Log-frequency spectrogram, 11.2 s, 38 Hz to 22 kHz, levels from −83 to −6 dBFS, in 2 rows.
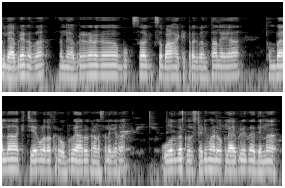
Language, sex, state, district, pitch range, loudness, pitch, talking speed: Kannada, male, Karnataka, Bijapur, 115-125 Hz, -19 LUFS, 120 Hz, 115 wpm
